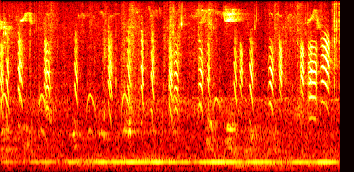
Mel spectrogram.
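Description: Red-breasted Nuthatch calls: quick, nasal, tinny notes repeated several times a second, with other chirps over a steady low hum.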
